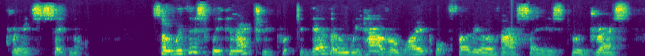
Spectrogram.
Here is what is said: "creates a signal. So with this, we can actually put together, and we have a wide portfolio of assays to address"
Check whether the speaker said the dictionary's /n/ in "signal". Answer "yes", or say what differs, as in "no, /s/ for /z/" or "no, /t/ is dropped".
yes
